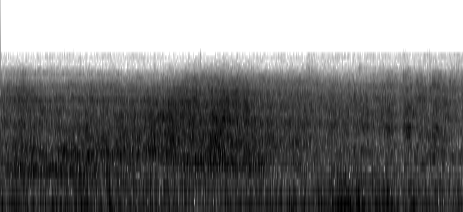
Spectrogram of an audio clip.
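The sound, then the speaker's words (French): An airplane landing after its long-awaited first flight, opening its brake parachute: a loud, steady engine roar with a broad rushing rumble that holds fairly even throughout, swelling slightly in the middle before settling. “Il atterrit. Il va atterrir.”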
